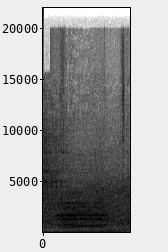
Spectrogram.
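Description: Cows low in a farming video game, a long drawn-out moo with steady harmonic tones over a constant dense background hum, loud and close, no talking.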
